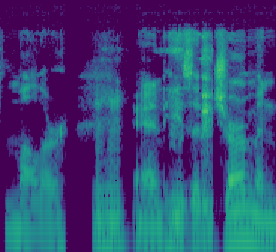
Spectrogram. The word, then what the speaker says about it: Mueller: His name's George Mueller. It's technically pronounced Muller.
